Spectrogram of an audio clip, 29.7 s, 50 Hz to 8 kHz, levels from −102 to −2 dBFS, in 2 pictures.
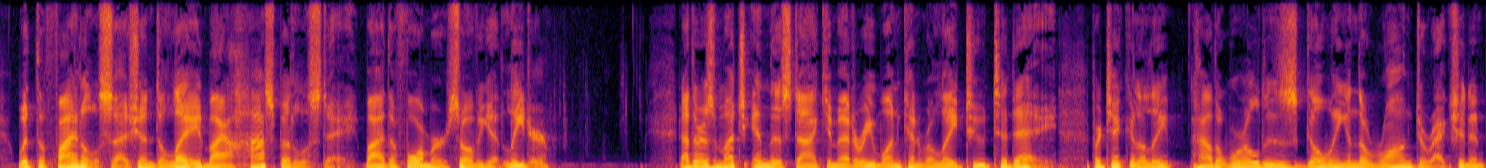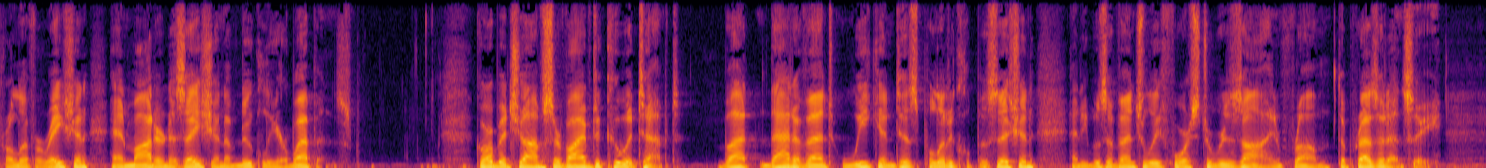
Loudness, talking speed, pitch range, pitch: -20 LUFS, 130 wpm, 110-145 Hz, 120 Hz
